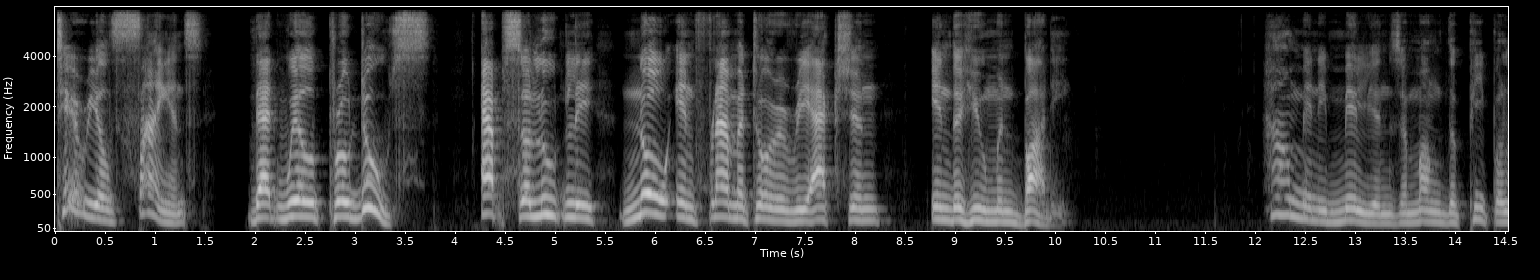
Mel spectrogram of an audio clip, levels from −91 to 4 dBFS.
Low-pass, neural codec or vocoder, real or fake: 7.2 kHz; none; real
